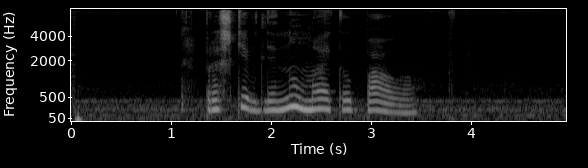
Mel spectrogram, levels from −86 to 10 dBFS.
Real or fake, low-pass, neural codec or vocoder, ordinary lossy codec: real; none; none; none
